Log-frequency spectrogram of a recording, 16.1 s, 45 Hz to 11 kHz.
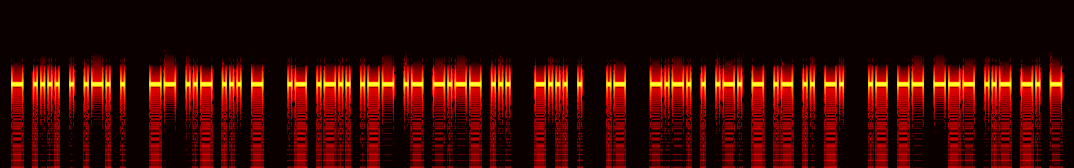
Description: Morse code, heard as a keyed tone, about 22 wpm, 700 Hz. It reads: THERE MUST ALWAYS BE A CERTAIN AMOUNT
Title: Sentences from Top 1000 Words - Review Part 4 - 22wpm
